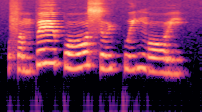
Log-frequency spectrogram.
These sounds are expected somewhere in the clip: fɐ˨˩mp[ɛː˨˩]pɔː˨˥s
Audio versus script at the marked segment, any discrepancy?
yes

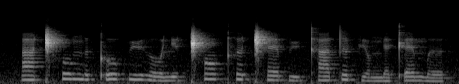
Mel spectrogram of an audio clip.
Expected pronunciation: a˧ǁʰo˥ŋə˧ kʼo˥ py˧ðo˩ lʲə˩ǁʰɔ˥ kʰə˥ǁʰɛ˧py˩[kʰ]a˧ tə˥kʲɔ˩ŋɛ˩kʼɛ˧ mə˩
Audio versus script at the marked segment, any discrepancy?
no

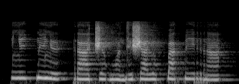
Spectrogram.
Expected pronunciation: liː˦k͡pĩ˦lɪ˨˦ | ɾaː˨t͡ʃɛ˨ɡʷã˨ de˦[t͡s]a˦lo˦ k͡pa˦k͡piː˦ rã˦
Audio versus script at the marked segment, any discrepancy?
yes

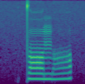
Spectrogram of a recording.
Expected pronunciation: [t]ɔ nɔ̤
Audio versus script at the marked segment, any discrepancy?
no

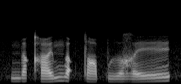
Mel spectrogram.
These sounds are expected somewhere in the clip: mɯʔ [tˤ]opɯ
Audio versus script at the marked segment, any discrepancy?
no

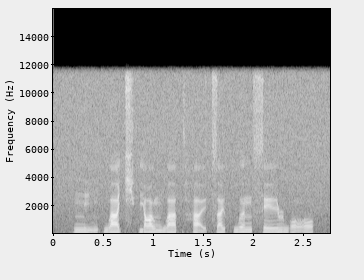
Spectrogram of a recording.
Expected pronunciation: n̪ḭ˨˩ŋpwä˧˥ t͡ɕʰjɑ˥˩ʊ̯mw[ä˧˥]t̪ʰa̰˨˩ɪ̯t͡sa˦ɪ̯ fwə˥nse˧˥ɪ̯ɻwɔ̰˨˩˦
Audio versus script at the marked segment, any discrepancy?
no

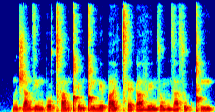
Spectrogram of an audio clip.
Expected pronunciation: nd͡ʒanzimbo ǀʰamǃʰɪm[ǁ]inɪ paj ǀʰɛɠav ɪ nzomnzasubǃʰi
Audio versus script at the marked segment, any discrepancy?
yes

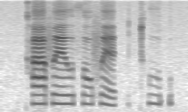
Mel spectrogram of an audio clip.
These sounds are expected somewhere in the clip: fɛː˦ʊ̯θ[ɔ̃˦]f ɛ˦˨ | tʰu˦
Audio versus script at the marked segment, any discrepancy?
yes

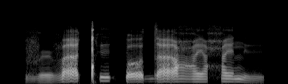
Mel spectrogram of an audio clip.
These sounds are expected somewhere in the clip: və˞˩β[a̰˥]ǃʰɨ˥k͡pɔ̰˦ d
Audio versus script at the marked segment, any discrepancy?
no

